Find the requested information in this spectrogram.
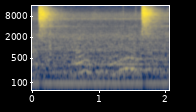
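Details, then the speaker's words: Jet nebulizer compressor running to clear air or water bubbles from the tubing: a steady low hum, with two sharp hissing air releases as the closed part is opened. "Masih tetap sama, alatnya dioperasikan, tapi ini ditutup dulu seperti ini. Ini dioperasikan, terus dilepas."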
